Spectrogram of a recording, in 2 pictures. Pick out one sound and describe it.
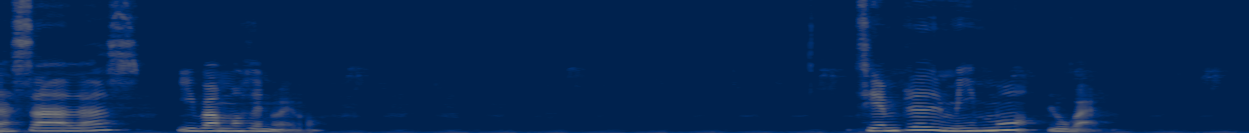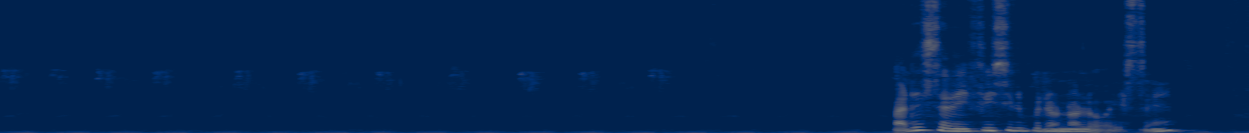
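A crochet hook softly ticks against yarn.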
